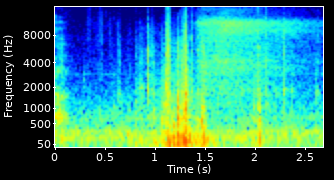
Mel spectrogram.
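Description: A car trunk lid thumps open.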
